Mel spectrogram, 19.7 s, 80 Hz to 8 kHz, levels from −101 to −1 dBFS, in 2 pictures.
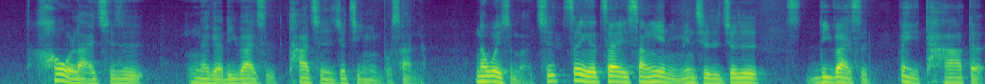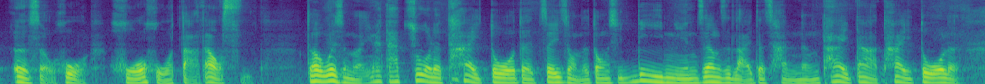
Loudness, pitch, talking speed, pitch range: -21 LUFS, 115 Hz, 255 characters per minute, 100-135 Hz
